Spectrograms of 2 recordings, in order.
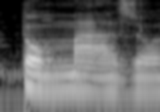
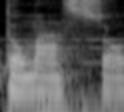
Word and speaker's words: Tommaso: Here, first, Tommaso is like his way to pronounce the Italian version of the name Thomas, which is Tommaso, non Tommaso, but that's okay.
